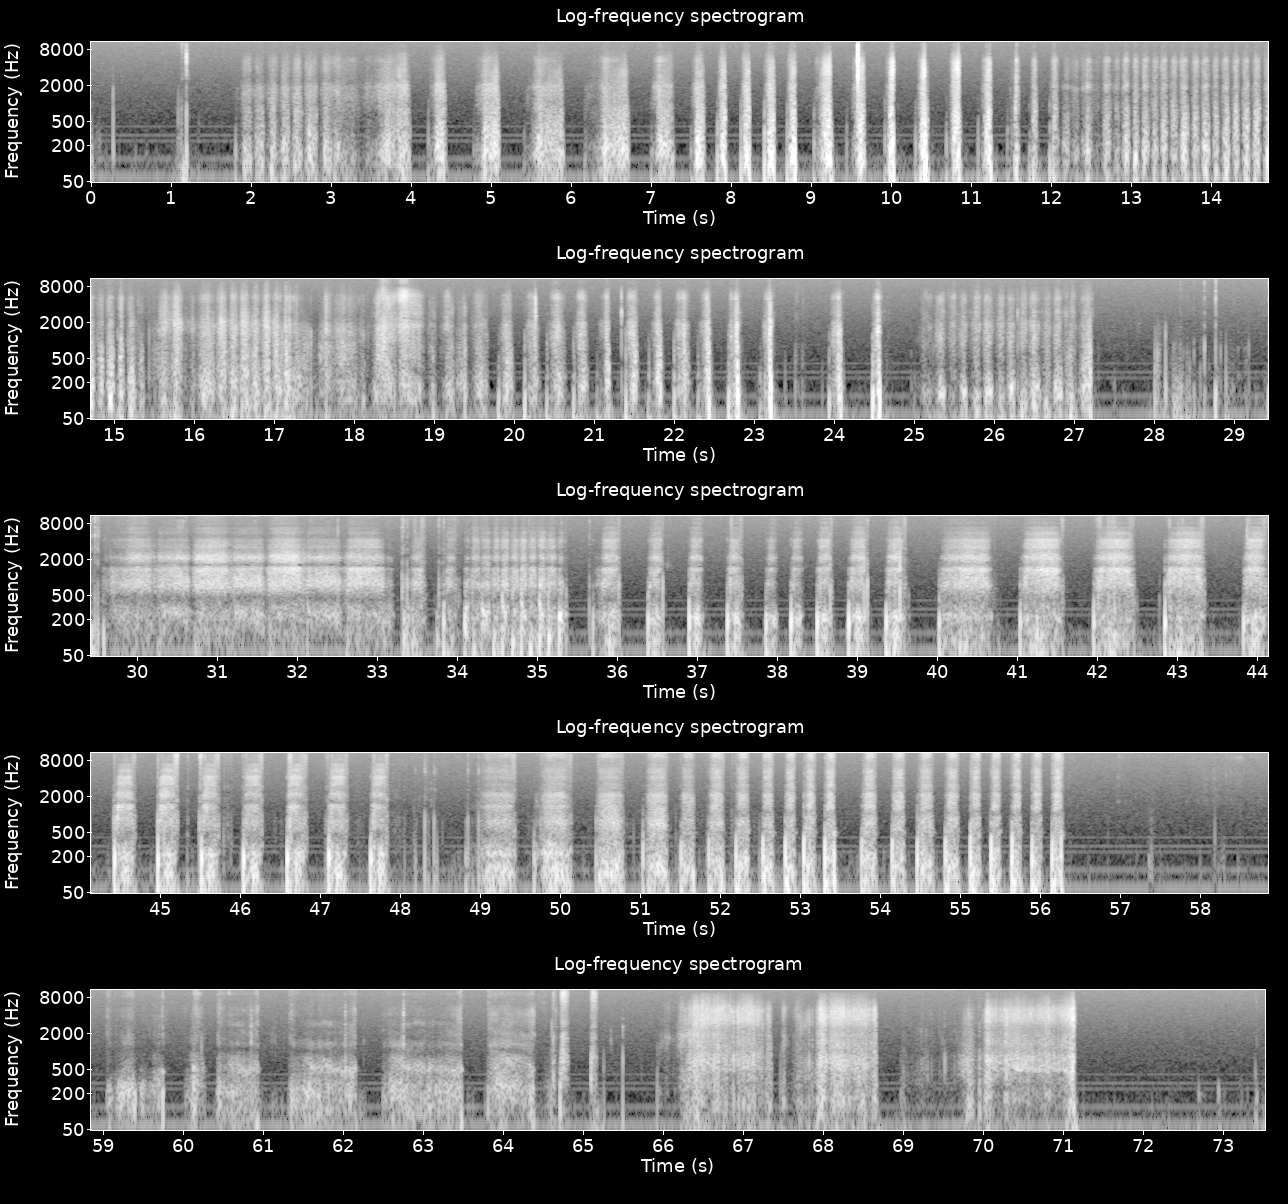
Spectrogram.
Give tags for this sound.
contact-mic
perception

